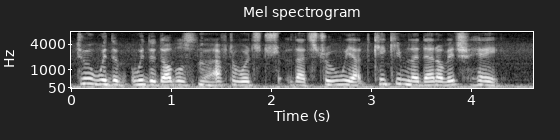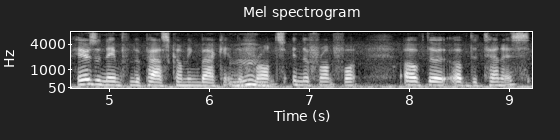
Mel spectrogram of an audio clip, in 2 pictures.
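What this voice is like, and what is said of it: French accent in English. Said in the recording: “You know, this accent. We don't have double E's in French.”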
